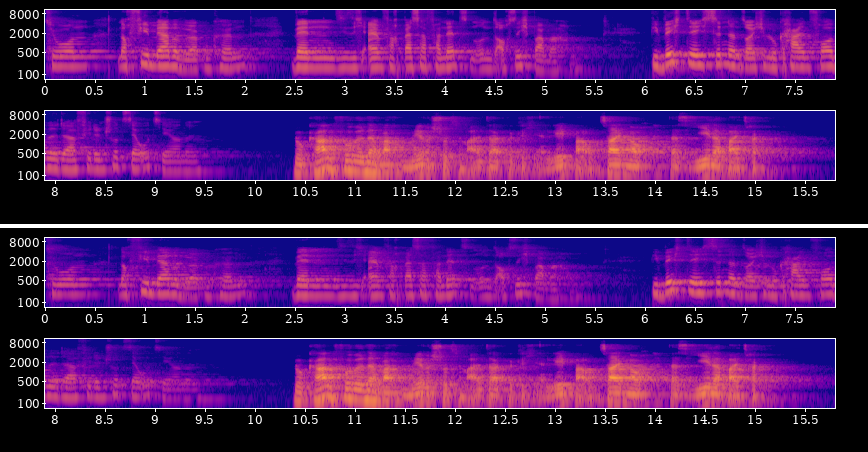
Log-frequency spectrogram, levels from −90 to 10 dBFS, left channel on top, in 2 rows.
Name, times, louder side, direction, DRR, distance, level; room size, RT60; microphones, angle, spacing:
voice 1, 0.0-2.0 2.5-5.4 6.1-9.5, left 4 dB, 70° left, 12 dB, 0.5 m, -37 dB
voice 2, 10.4-15.0, right 2 dB, 10° right, 5 dB, 0.6 m, -26 dB
13.5 x 4.5 x 5.6 m, 1.4 s
head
